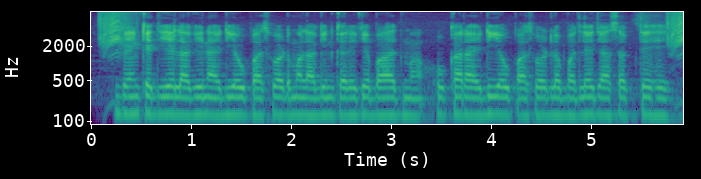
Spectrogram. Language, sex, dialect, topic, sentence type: Chhattisgarhi, male, Central, banking, statement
